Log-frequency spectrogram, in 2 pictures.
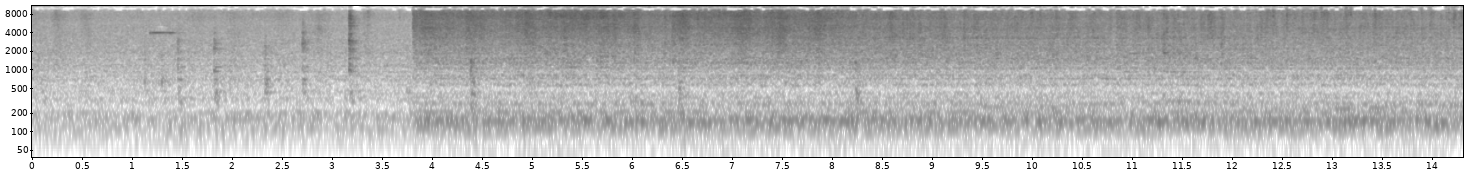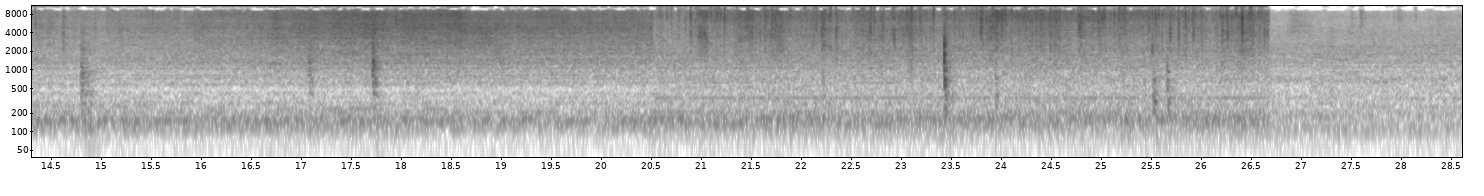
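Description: Rice frying in a pan, sizzling steadily under a low hum, with a spatula tapping and scraping the pan now and then. The sizzle starts about four seconds in and cuts off suddenly near the end.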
